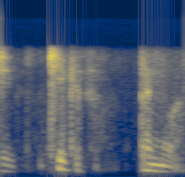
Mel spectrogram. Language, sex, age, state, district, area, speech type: Hindi, male, 18-30, Madhya Pradesh, Jabalpur, urban, conversation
